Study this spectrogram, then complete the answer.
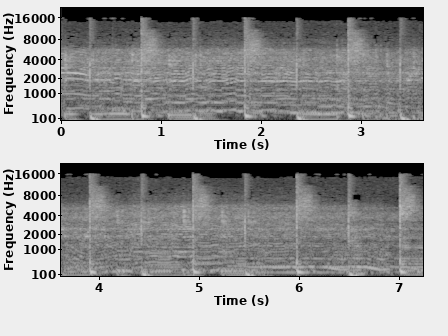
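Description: Music with regular drum hits and a smeared, washy repeating tail behind each note, as excessive delay echo piles up and muddies the mix.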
